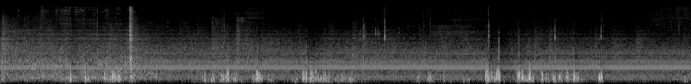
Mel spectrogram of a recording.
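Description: Passenger train hauled by a TEP70 diesel locomotive moving away along the track: a steady engine drone with irregular knocks, and wind buffeting on the microphone.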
